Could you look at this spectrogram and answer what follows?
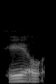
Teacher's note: कंठ और तालु दोनों से मिलकर बनता है, ए और ऐ होते हैं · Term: कंठ तालव्य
